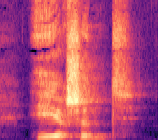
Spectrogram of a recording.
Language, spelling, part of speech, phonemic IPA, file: Dutch, heersend, verb / adjective, /ˈhersənt/, Nl-heersend.ogg
- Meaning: present participle of heersen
